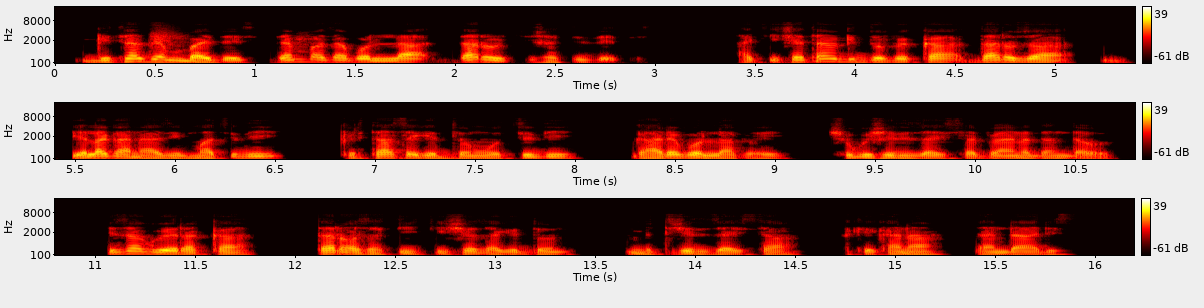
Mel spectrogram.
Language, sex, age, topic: Gamo, male, 18-24, agriculture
